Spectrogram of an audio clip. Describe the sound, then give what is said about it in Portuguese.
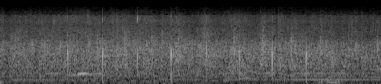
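An audience applauds steadily to praise God during a sermon about Jephthah, a dense wash of clapping with scattered sharper claps standing out, holding at a fairly even level for a few seconds without talk. “Aplaude a Deus pela vida de Jefté.”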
